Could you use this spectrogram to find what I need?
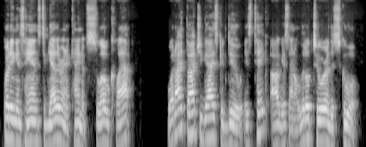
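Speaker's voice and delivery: ordinary delivery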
